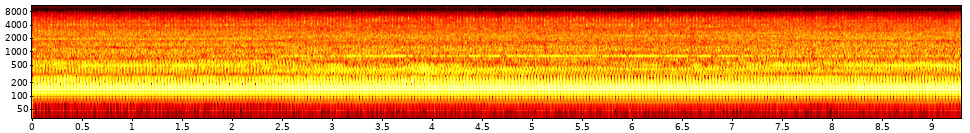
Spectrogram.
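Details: Coleman Powermate 3250-watt generator after carburetor cleaning and plastic-welding a cracked fuel inlet, started on choke: loud, steady engine drone with an even beat and constant pitch, holding speed without stumbling; normal running.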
